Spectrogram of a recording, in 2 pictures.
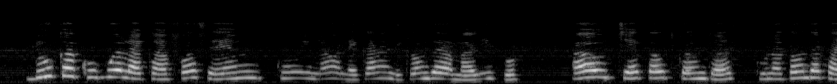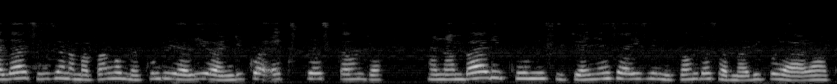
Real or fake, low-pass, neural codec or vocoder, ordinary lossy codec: real; 7.2 kHz; none; AAC, 48 kbps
